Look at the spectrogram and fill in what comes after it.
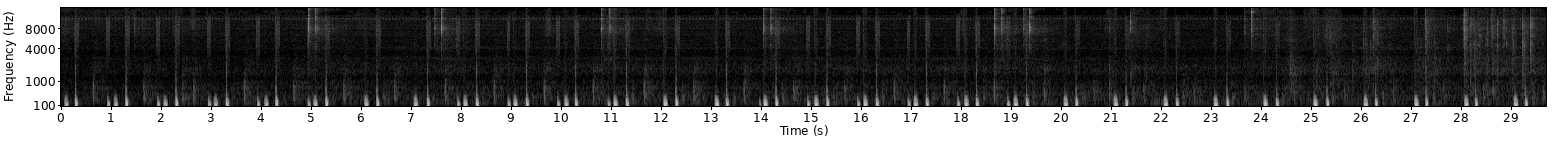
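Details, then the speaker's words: Low heart sounds at about 60 a minute in a teaching demonstration, each beat led by a soft, low-frequency extra late-diastolic sound from atrial contraction, like "TEN-nis". Fourth heart sound (S4), atrial gallop. "and when it is clearly heard it indicates an increased resistance to ventricular feeling sometimes S4 can occur normally if people older than 40 especially after exercise"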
